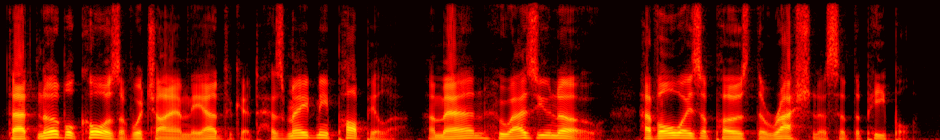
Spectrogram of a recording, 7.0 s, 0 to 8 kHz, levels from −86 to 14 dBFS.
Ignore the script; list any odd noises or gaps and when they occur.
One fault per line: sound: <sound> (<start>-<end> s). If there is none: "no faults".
no faults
